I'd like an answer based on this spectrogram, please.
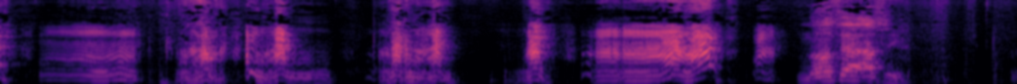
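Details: Puppy barking and whining indoors: a run of short, high, tonal yelps and wavering whines in bursts of under a second, some rising and falling, with brief pauses between.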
